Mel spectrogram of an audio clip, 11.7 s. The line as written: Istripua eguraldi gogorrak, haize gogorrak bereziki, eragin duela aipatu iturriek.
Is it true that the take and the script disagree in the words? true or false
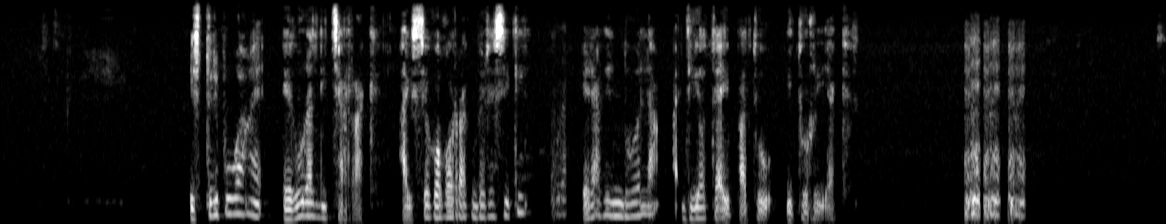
true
